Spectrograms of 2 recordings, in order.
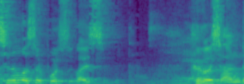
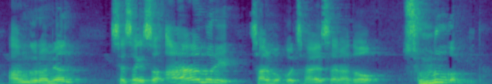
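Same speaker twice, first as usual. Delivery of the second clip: ordinary talk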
